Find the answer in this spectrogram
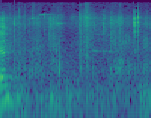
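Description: Faint handling of a Recon Scout Throwbot XT throwable robot, with one sharp click near the end.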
